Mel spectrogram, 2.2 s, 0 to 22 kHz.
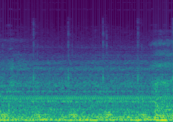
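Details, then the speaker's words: Hcalory 5-8 kW 12V diesel air heater, fan speed turned down: soft, even ticks about every half second over a steady low blower hum; fuel pump pulsing normally. "The pump is getting really quiet now."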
